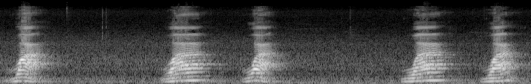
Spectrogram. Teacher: huruf Waw juga keluar dari pertemuan antara bibir bawah dan yang atas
